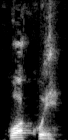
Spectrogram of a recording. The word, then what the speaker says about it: quoque: O U do grupo QU é sempre pronunciado em latim. Quoque, qui, qua, quod, quid, quem, etc.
